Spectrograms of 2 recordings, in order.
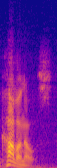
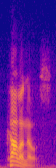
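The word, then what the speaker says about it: Kolynos: is start cleaning your teeth with the new colonos a high polishing toothpaste its action is like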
